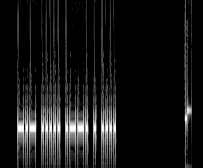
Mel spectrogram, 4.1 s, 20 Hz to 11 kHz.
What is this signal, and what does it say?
Morse code, heard as a keyed tone, about 30 wpm, 700 Hz. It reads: K5PEH
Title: USA Call Signs - 5 Characters - 3x Character Spacing - 30wpm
